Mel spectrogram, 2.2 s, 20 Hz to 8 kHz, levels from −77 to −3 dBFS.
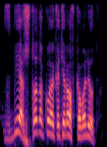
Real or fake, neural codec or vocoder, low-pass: fake; codec, 24 kHz, 1.2 kbps, DualCodec; 7.2 kHz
